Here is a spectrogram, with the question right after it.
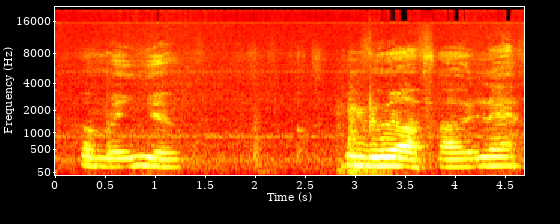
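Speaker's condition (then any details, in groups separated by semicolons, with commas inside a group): Cerebral palsy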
